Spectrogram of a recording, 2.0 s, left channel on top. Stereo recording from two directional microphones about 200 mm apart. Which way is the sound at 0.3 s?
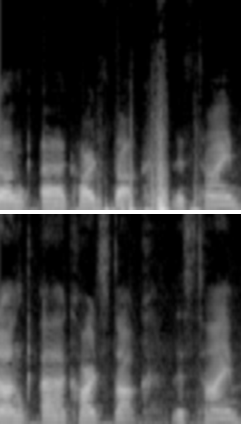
45° right (ahead or behind).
